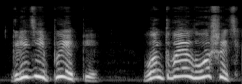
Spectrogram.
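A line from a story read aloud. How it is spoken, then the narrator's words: Shout. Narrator (Russian): крикнул Томми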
